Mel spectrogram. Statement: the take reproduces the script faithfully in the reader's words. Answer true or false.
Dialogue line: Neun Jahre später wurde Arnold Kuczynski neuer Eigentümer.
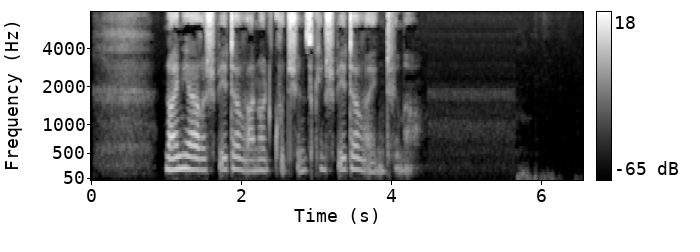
false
